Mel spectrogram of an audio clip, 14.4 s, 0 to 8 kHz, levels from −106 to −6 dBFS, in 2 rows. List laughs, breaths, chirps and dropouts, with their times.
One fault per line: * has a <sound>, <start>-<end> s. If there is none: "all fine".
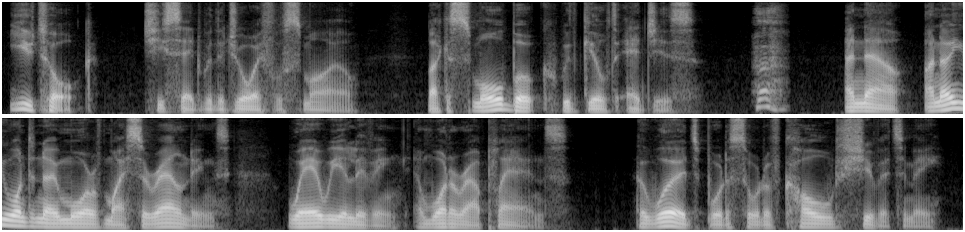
* has a laugh, 5.6-5.9 s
